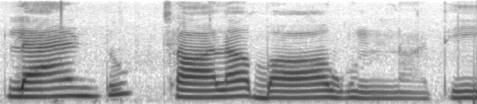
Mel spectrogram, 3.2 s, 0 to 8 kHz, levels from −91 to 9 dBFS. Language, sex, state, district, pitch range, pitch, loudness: Telugu, female, Andhra Pradesh, Annamaya, 185-225 Hz, 195 Hz, -17 LUFS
